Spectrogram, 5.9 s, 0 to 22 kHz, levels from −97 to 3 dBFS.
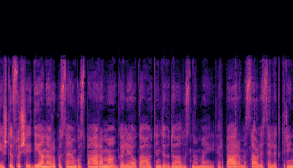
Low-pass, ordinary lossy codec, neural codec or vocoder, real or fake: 14.4 kHz; AAC, 48 kbps; none; real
